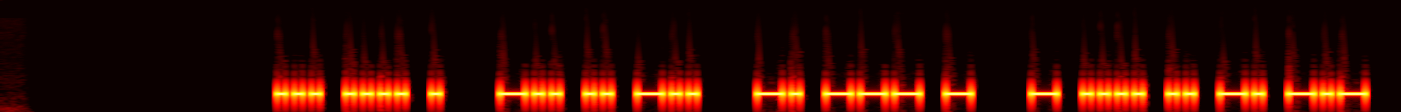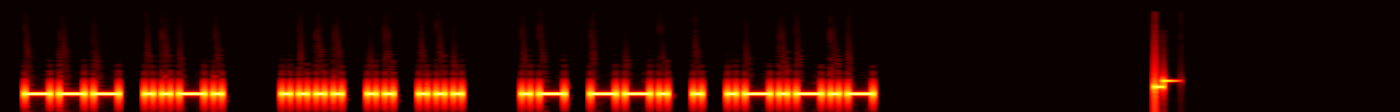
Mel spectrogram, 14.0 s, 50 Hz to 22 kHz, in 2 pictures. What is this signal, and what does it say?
Morse code, heard as a keyed tone, about 28 wpm, 700 Hz. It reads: SHE DID NOT THINK OF HIS AGE.
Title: Sentences from Top 1000 Words - Review Part 3 - 28wpm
